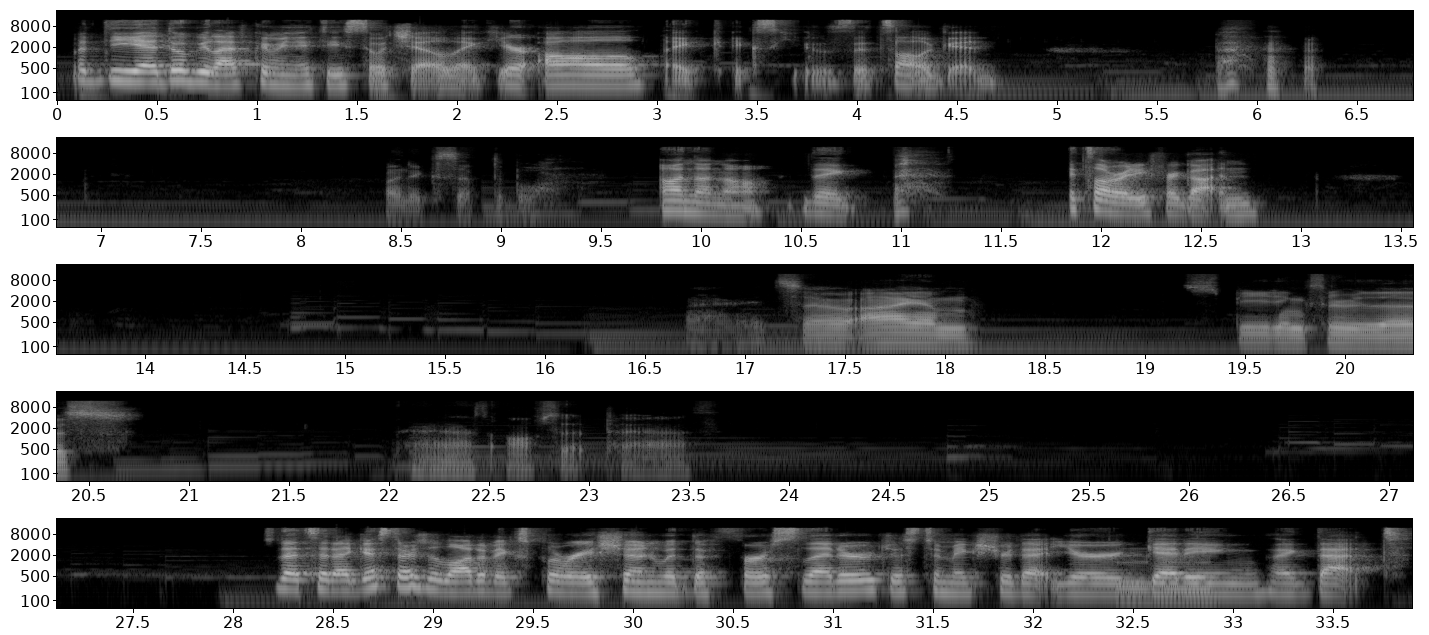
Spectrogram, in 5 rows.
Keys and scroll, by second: 3.9 shift+m, 5.6 a, 7.9 super+c, 8.3 super+z, 11.3 super+z, 13.3 Delete, 15.0 super+f, 16.1 space, 25.6 Up, 26.1 Down, 30.0 Delete.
